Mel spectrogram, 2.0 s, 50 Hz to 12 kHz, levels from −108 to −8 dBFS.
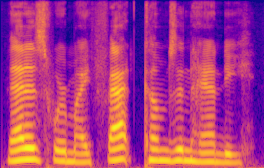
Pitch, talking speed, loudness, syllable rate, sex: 195 Hz, 240 wpm, -17 LUFS, 6.0 syllables/s, female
